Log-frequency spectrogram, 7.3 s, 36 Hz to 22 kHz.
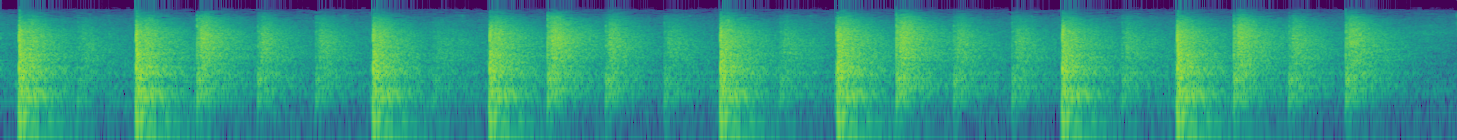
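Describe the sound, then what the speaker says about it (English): A drum kit plays single-stroke snare triplets with the bass drum landing on beats one and three, giving a steady stream of sharp, close, evenly spaced hits with regular heavier accents. "what we're going to do is put our bass drum underneath the right hand on beats 1 and beats 3"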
